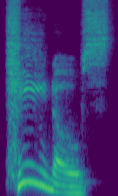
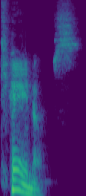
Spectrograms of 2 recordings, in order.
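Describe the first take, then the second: First: The first vowel sounds like 'ee'. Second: The first vowel sounds like 'ah'. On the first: The speaker calls it right. "Kinos, I guess it does make sense" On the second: The speaker calls it wrong. "I'm always going to say it wrong"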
